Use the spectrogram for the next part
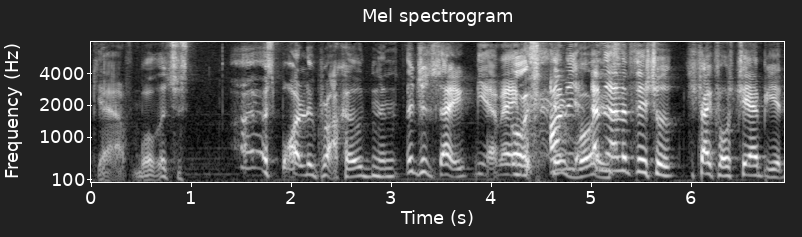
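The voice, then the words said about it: Put-on British accent. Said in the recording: “That's a great fucking impression of the UK ... It was awful, not good ... it sounds pretty good to me”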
